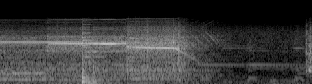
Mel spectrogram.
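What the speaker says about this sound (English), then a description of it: "now we're just going to start beating in our flour and baking powder" An electric hand mixer whirs as it beats flour and baking powder into a butterscotch mixture. The motor holds a steady, loud whine with a bump partway through, then winds down to quiet near the end, with no talking.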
